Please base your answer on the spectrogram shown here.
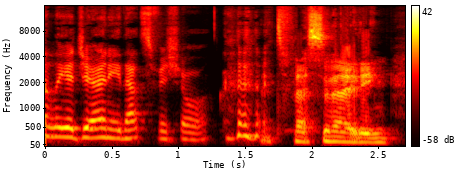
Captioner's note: laughs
